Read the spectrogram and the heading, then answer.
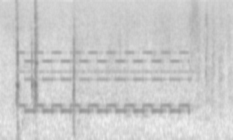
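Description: household object, doorbell ringing

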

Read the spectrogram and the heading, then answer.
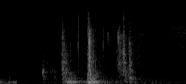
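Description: household object, apartment door opening

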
